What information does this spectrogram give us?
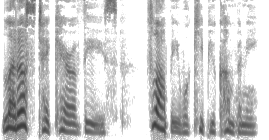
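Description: A loyal saber-toothed woman warrior speaks in a soft, formal, earnest way, played by a man. Her voice sits higher than a man's but stays gentle. The sound is dry and close. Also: lively intonation, normal speed, gravelly, breathy edge, no room sound, heavily acted.

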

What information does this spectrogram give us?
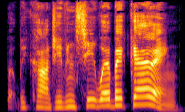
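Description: Man as anxious young girl, high-pitched, crying out, worried, children's storybook. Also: expressive, moderate pace, a bit bright, dry recording, studio quality, lightly acted. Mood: panicked. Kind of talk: audiobook character acting.

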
